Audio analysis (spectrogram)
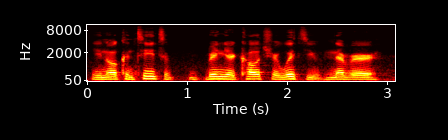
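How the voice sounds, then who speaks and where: Speaking fairly quickly in a steady tone, this mid-pitched man is an interview guest, a former football player and artist born in Jamaica and raised in Toronto. He comes across laid-back and earnest in casual, reflective talk, often saying "you know" and "like" and restarting a few times.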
